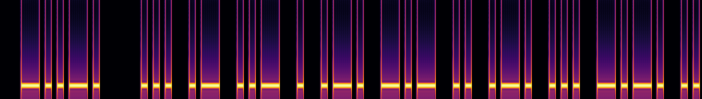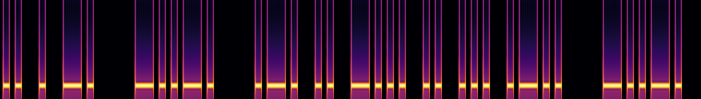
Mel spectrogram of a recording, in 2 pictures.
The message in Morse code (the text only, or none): / SAUERKIRSCHEN / RIBISL /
